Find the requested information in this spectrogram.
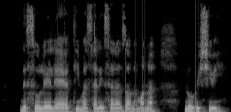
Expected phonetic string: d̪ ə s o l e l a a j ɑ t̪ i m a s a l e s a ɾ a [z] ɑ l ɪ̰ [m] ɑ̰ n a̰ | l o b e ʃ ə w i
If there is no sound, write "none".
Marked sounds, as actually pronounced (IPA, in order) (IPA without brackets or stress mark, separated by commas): z, m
